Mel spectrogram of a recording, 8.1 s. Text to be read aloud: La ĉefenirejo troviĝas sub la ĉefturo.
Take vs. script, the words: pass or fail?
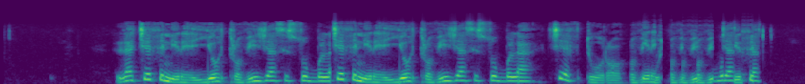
fail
